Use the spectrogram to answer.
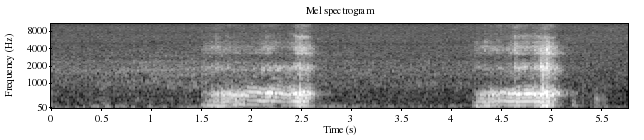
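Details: Sleeping person snoring: two long, rough, rattling breaths in a quiet room, about 24 a minute.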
